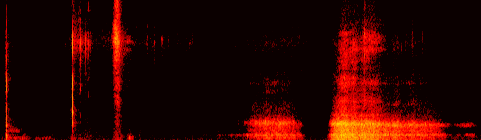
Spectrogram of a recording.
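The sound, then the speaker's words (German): A small breath drawn from the upper chest by someone with a slightly blocked nose: two soft, airy breaths, the second longer and a little stronger, after a few faint clicks in otherwise near silence. “Ah ja, und da kam schon ein kleiner Atemzug und der kam jetzt quasi ganz oben aus der Brust.”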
